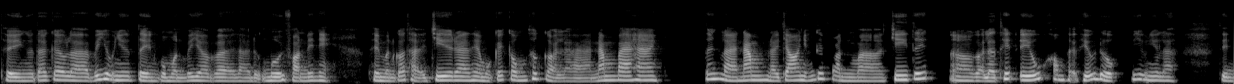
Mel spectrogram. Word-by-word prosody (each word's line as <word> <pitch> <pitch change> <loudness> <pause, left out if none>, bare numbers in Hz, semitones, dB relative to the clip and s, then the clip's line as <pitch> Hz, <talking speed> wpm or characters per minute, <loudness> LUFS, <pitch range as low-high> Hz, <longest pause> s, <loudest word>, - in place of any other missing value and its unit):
thì 170 -2 +2
người 165 0 -3
ta 190 0 -1
kêu 200 +1 +1
là 180 -2 0
ví 200 +6 +1
dụ 250 -1 +5
như 195 0 +1
tiền 175 -4 0
của 170 - 0
mình 160 -1 -2
bây 175 +1 0
giờ 175 -2 0
về 165 -1 -2
là 160 -1 -5
được 155 0 -4
10 175 +1 +3
phần 165 -5 -2
đi 175 - 0
nè, 175 -2 -3 0.4
thì 180 - +1
mình 165 -2 -1
có 195 +4 -1
thể 150 -6 -3
chia 195 +5 +4
ra 190 -1 +1
theo 185 -2 +1
một 160 - -4
cái 200 - -1
công 195 -2 -1
thức, 255 +2 -1
gọi 175 -7 -2
là, 150 0 -6
5-3-2. 195 +3 +1 0.5
Tức 245 +1 +2
là 185 -7 +1
5 200 +2 +2
là 170 -3 -1
cho 190 +3 +2
những 200 0 0
cái 260 - +1
phần 175 -5 -3
mà 160 -1 -3
chi 215 +4 +4
tiết, 260 +2 +3 0.2
ờ, 175 -1 -2
gọi 170 -2 -1
là, 155 -1 +2
thiết 255 0 +2
yếu 200 +6 +6
không 215 -3 -3
thể 200 - -4
thiếu 200 +3 +2
được, 175 -8 +2
ví 230 - -1
dụ 230 - 0
như 190 -2 0
là 180 -2 -4 0.4
tiền 170 -3 -2
185 Hz, 285 wpm, -23 LUFS, 165-200 Hz, 0.5 s, yếu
